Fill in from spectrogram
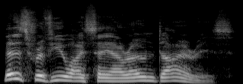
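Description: A man's voice: fairly high pitch, big pitch swings, normal speed, a little mellow. A man delivering a sermon in solemn, old-fashioned biblical language, full of rhetorical questions. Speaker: preacher. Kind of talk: sermon reading.

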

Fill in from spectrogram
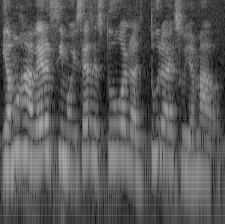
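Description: A woman's voice: high voice, fast talker, faint music behind. A woman pastor from El Salvador, preaching a sermon with personal stories and rhetorical questions to the congregation.

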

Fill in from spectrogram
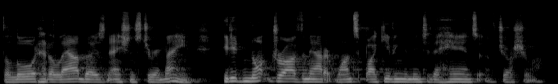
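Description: A man's voice: mid-range voice, fairly even intonation, fairly quick. A man reading scripture steadily, then preaching with many fillers and restarts.

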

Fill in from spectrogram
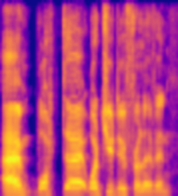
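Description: A man's voice: sits high, big pitch swings, fast talker, dry recording, studio quality. A man hosting a podcast, talking in a chatty, informal way as he gives commentary and asks questions. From the Wirral, north-west England. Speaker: podcast host. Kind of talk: conversational quiz recap and interview.

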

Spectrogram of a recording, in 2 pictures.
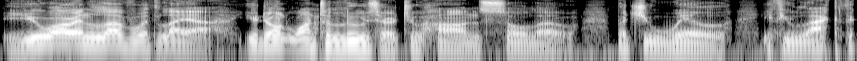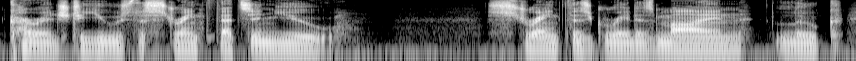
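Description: Darth Vader, read by a man, deep and gravelly. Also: steady tone, no echo, clean studio sound. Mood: commanding. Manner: slow, persuasive, measured line reading. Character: menacing dark male lord, tempting, commanding. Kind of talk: script table read.

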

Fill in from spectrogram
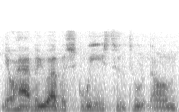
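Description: A man's voice: fairly low pitch, steady tone, measured pace, warm tone. A man in casual banter, emphatic and swearing freely, repeating himself to make his point. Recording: dull lo-fi sound with faint noise.

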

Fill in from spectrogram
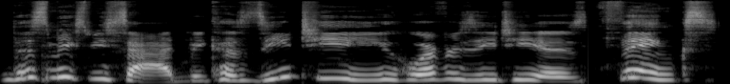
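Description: A young adult woman with a fairly high voice co-hosts a casual podcast and reads reviews aloud in a lively, mocking tone. She laughs often as she talks. The sound is dry, and she sits a little back from the mic. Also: measured pace, dry recording, distant mic. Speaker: podcast co-host.

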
